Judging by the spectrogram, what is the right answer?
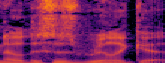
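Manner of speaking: plain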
